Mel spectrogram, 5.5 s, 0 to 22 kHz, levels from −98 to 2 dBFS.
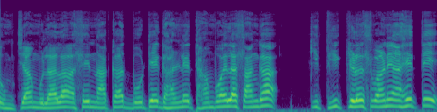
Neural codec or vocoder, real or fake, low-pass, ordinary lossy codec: none; real; 14.4 kHz; none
